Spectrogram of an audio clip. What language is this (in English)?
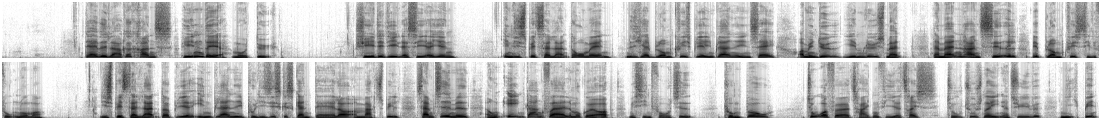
Danish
